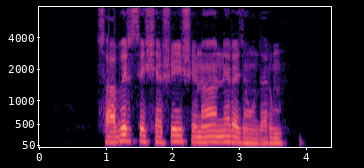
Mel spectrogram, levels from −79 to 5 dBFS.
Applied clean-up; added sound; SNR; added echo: none; none; none; none.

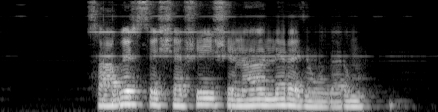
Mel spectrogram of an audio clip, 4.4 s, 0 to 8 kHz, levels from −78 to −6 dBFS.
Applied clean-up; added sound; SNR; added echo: neural separator model SepFormer DNS4.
